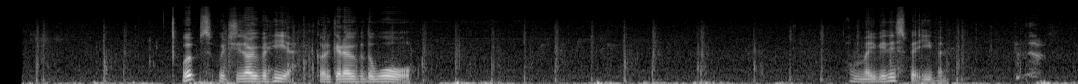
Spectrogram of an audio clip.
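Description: Footsteps run over grass and stone.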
